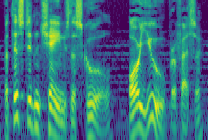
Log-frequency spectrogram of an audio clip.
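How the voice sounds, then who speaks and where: A man narrating a radio drama as a solemn storyteller, measured and dramatic, addressing the hero directly. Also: on the low side, wildly swooping pitch, over music.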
